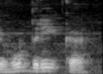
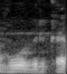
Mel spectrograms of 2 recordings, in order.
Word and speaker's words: rubrica: Como é que a gente deve eh no caso aqui rubrica rubrica e não rúbrica, né? Como é que a gente deve pronunciar, tá?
